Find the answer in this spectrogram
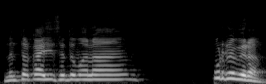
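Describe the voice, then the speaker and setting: Walking students through an exam paper, a Marathi-accented teacher drills them with questions and answers again and again. He has a high, clean-toned voice at normal speed, though the recording is muffled.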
